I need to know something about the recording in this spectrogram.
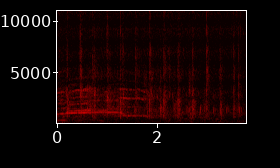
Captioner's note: applause; cheering; applause; applause and cheering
